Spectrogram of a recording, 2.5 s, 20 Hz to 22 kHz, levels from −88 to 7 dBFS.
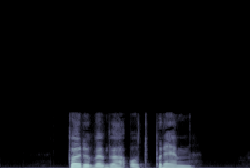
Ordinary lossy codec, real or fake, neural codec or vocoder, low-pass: MP3, 64 kbps; fake; codec, 16 kHz, 4 kbps, X-Codec, HuBERT features, trained on general audio; 7.2 kHz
